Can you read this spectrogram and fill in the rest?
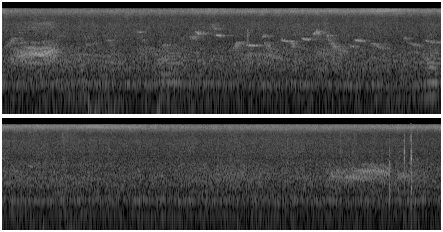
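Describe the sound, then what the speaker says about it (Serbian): Bees buzz steadily around a sunflower field, a continuous close droning hum with faint crow calls and outdoor ambience in the background. "Pčele"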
